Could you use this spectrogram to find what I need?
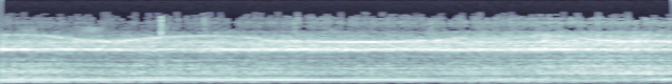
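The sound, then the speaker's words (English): A helicopter's steady, droning engine hums overhead, with a low tonal rumble and constant loudness throughout, no voices. “It is a plane. It sounds like it's coming right over us.”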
